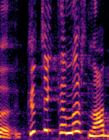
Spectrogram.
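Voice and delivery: high broken-record Iki; high malfunctioning mock voice; mimicking Iki. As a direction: pitch way up, glitching. Iki stuck repeating like broken.

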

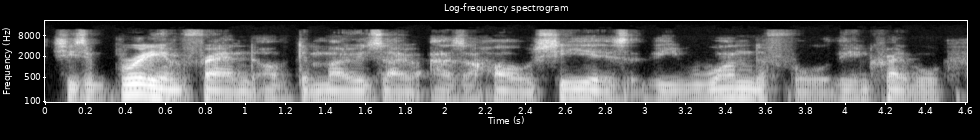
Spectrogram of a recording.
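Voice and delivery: normal talking voice

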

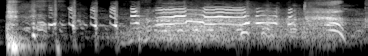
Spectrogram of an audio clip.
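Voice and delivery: high whooping laugh. Real, not acted. Excited yell before go chant.

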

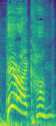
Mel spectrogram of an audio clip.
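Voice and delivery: usual speaking voice

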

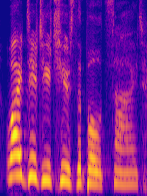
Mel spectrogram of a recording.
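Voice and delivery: usual speaking voice

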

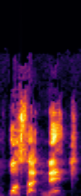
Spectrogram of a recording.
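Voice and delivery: imitating a rowdy teenage lad; mock lad shout. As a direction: taunt a mate across the bus. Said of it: "Shouting that really loud".

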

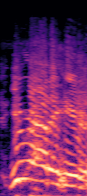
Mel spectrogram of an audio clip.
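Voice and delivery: high, loud laughing yell; hammed-up bouncer throwing her out; mock bouncer shout. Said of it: "He goes".

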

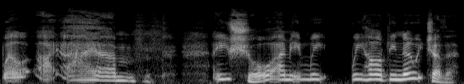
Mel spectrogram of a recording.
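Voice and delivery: high, halting and nervous; flustered hesitation. A narrator's reading. Arthur to Tilly on marrying, flustered and high. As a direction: fumble for words.

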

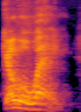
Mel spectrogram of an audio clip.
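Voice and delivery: corrected retelling of the boss, an easy "Go away"; gentle go away. Retold or imitated. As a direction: dismiss him without any harshness. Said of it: "It wasn't hard. It was like".

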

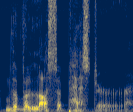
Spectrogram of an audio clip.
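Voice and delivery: hushed, slow, spooky title read; dramatic whisper. Pretend. Host teasing listeners with a whispered movie title. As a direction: breathe the title like a horror trailer.

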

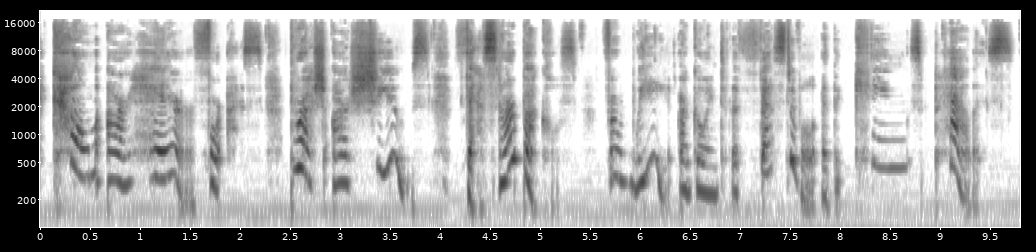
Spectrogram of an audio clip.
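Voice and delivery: bossy stepsisters. Acted. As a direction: command her like spoiled sisters. Stepsisters ordering Cinderella.

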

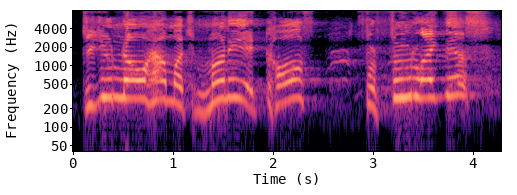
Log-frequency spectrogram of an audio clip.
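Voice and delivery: high, slow mock-outraged grown son; indignant son. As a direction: whine about grocery prices like a new adult. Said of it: "he turns around and he goes".

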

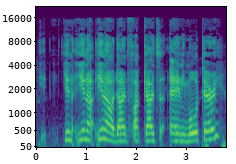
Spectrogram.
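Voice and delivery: high stammered plea; imitating a stutter. Tommy pleading with Dad, high stammer. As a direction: pitch up and stammer. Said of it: "had a stutter".

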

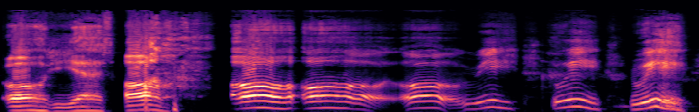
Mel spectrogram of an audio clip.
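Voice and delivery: loud, high mock-orgasmic French; hammed-up French lover building to climax; French accent. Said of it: "you're talking like, uh, the French".

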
